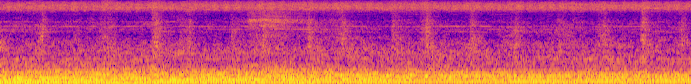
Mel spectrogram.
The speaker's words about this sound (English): So you can listen to the refrigerator right now, right? And see if you can notice. If you have headphones on, this would be easier to note. Um, because I have it in stereo right now. So see if you can notice me walking away from the refrigerator.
